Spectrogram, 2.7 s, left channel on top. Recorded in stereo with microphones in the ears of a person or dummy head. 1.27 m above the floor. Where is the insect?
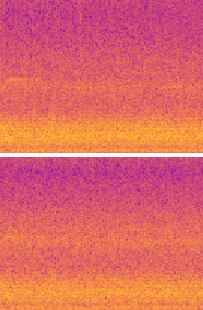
5° left (ahead or behind).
